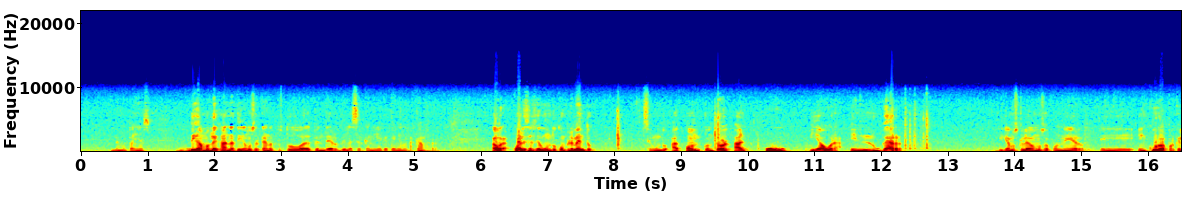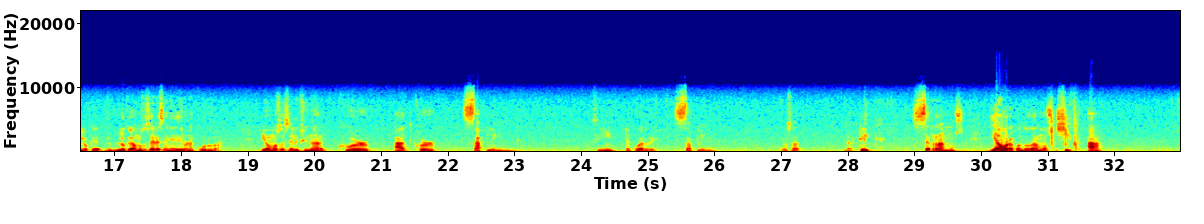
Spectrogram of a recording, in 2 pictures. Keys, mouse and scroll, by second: 9.6 ctrl+alt+u, 11.7 click, 12.4 BackSpace, 15.4 click, 17.8 click, 25.2 click, 27.1 click, 28.7 click, 29.5-29.8 scroll down 1, 30.0 scroll up 2, 31.3 shift+a.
